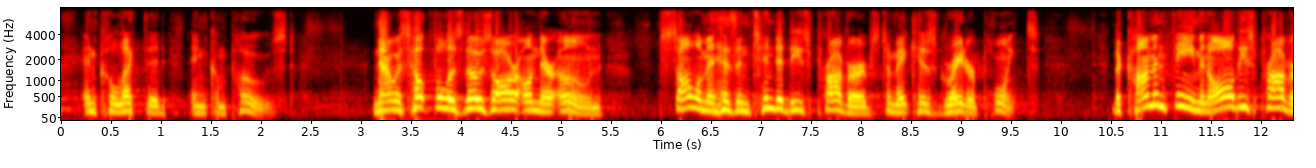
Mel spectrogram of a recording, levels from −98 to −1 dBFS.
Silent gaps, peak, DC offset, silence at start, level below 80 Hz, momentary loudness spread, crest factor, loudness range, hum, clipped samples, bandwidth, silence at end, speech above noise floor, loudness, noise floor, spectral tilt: none; -12 dBFS; under 0.1%; 0.2 s; -62 dBFS; 14 LU; 16 dB; 5 LU; none; under 0.1%; 7.6 kHz; 0 s; 38 dB; -27 LUFS; -64 dBFS; -5.5 dB/octave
